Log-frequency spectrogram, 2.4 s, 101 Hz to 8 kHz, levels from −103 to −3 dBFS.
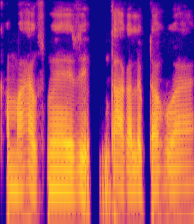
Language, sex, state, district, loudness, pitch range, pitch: Hindi, male, Bihar, Jahanabad, -17 LUFS, 95-100 Hz, 100 Hz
